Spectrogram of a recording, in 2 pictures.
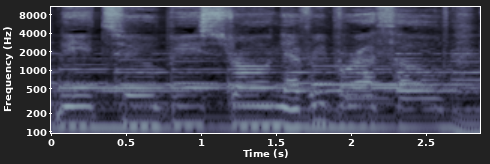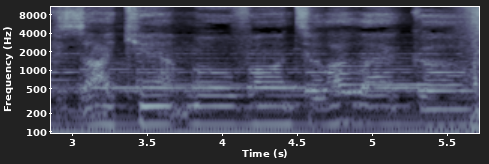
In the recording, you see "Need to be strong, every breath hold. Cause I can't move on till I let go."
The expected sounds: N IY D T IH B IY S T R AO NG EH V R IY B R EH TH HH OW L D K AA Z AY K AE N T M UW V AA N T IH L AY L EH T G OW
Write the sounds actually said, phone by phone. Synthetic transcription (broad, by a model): N IY D T IH B IY S T R AO NG EH V R IY B R EH TH HH OW L D K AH Z AY K AE N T M UW V N T IH L AY L EH T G OW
